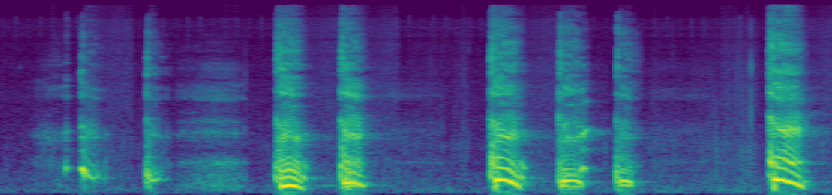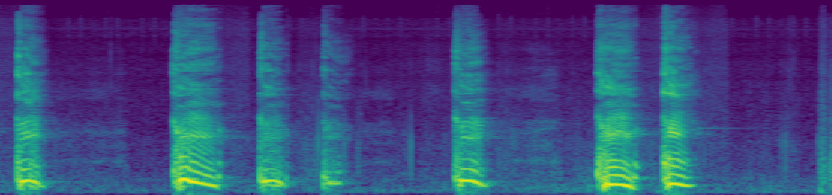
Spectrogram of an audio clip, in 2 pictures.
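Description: Repeated coughs, mostly in pairs, about fifteen over fourteen seconds, harsh and throaty in a quiet room.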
